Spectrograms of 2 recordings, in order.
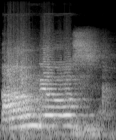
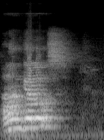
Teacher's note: quando eu tenho um duplo gama, ele nasaliza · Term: nasalizar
